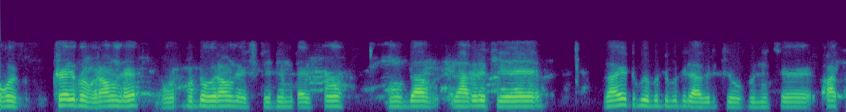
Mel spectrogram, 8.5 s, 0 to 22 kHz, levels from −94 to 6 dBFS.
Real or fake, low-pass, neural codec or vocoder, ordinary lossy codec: fake; 5.4 kHz; vocoder, 22.05 kHz, 80 mel bands, HiFi-GAN; Opus, 16 kbps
